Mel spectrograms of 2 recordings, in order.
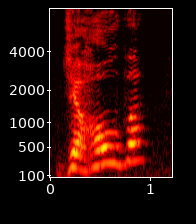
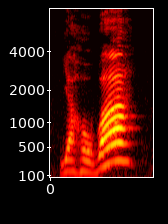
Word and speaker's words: Yehovah: Sometimes you hear it pronounced Jehovah. Sometimes you hear this word pronounced Yahweh. Here it's pronounced Yehovah. Hebrew 3068.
